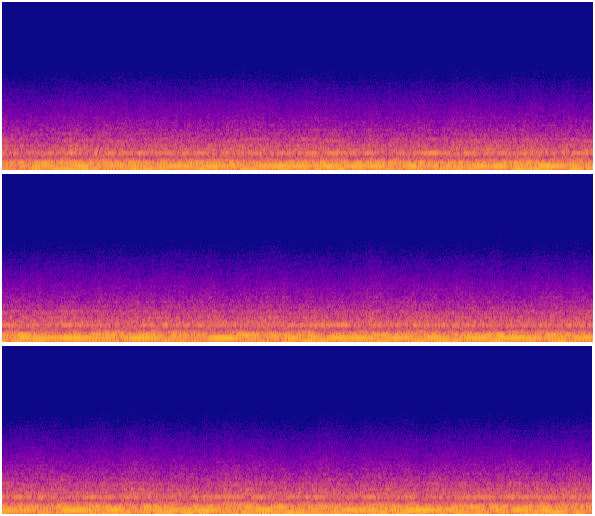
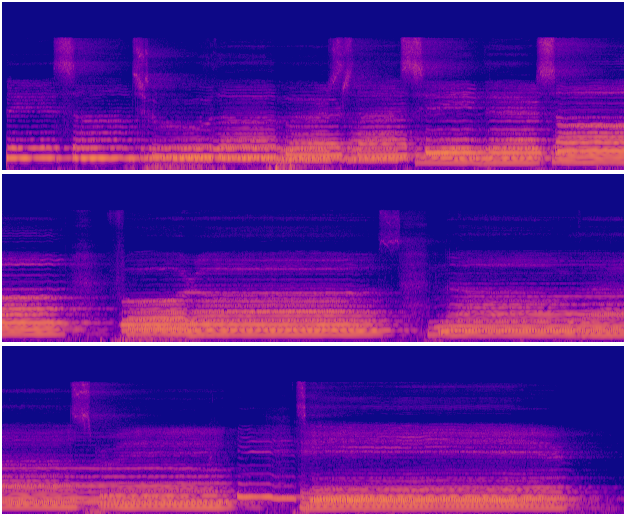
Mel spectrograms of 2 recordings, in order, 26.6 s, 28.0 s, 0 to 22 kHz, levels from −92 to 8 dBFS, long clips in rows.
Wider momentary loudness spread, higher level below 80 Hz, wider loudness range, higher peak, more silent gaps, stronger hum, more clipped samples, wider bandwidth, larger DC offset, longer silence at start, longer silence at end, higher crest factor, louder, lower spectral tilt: second, 4 LU vs 7 LU; first, -14 dBFS vs -56 dBFS; about the same, 2 LU vs 3 LU; first, -2 dBFS vs -16 dBFS; neither; neither; neither; second, 1.7 kHz vs 10.5 kHz; neither; about the same, 0 s vs 0.05 s; second, 0 s vs 0.4 s; about the same, 12 dB vs 14 dB; first, -17 LUFS vs -30 LUFS; first, -14.5 dB/octave vs -8.5 dB/octave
